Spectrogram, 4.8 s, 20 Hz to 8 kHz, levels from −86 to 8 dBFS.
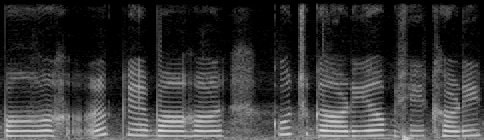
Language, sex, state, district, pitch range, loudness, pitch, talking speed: Hindi, female, Gujarat, Gandhinagar, 275-300 Hz, -15 LUFS, 285 Hz, 85 wpm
